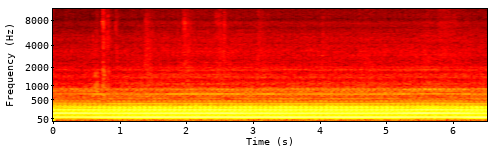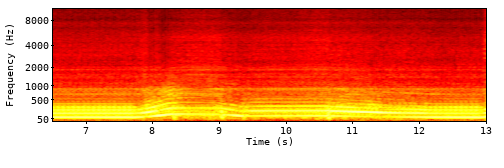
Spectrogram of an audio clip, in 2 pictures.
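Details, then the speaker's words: 2005 Infiniti G35 coupe petrol engine, run after sitting undriven about a year: steady, even idle for several seconds, then clean rev blips rising and falling smoothly; sounds good, normal idle and revving. "चलो इसे देखें देखें कि यह कैसा लगता है कि यह लगभग एक साल तक ड्राइविंग न करने के लिए अच्छा लगता है"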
